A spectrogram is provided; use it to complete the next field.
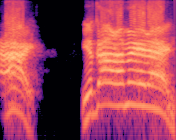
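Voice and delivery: very high-pitched, very loud, shrill angry yell. Retelling an alarm clock set to angry: imitating angry Strong Bad voice. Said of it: "if it was set to angry, Strong Bad was like".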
